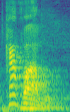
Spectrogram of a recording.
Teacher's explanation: Então a sílaba tônica é o Vá, é a penúltima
